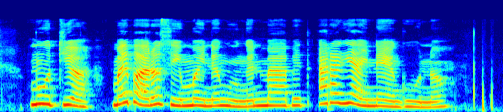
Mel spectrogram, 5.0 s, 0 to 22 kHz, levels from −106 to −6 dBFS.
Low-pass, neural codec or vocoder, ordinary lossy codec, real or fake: 10.8 kHz; none; none; real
